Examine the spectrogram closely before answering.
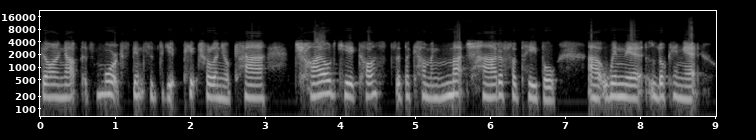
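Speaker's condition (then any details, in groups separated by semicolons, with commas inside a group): No condition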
